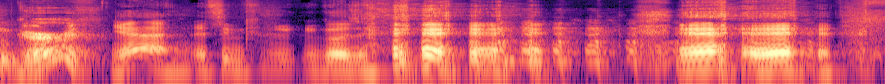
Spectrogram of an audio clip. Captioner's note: laughs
